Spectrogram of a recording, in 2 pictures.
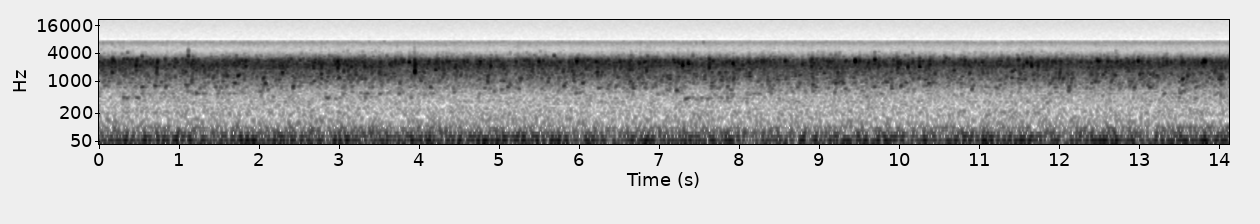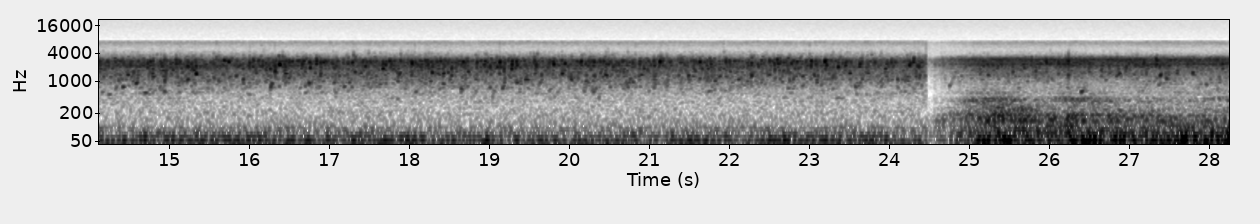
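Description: Shallow stream trickling steadily over stones. About three and a half seconds before the end the sound cuts abruptly to a louder, deeper rush of water.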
